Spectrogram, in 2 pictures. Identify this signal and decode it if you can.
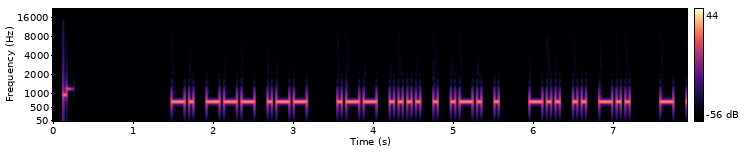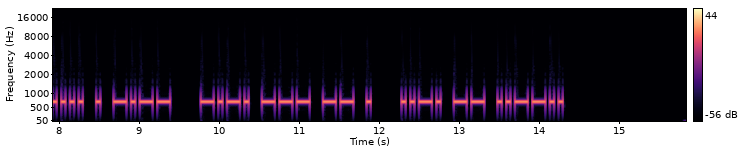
Morse code, heard as a keyed tone, about 21 wpm, 700 Hz. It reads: NOW WHERE DID THEY COME FM?
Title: Sentences from Top 200 Words and Abbreviations 22wpm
